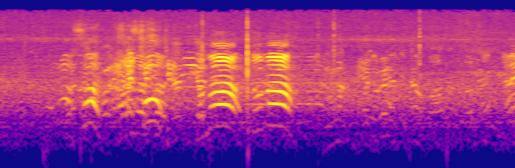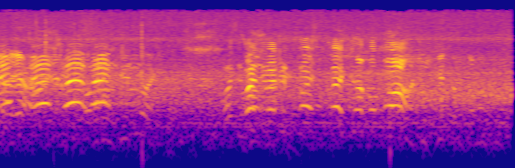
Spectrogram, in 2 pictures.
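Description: Young men shout to each other from a distance across an open outdoor pitch.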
